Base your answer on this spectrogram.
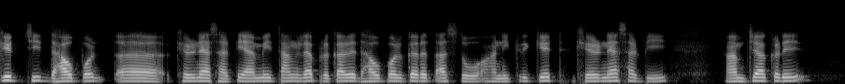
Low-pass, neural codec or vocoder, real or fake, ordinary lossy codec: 7.2 kHz; codec, 16 kHz, 0.3 kbps, FocalCodec; fake; none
